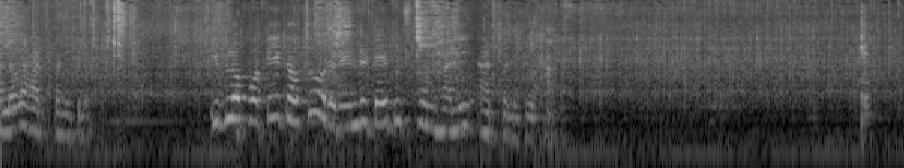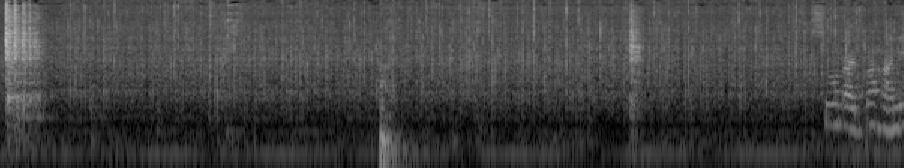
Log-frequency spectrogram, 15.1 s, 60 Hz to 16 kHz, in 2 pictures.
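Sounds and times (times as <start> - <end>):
potatoes sizzling in a wok: 0.0 - 15.0
dull thump: 10.7 - 11.0.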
